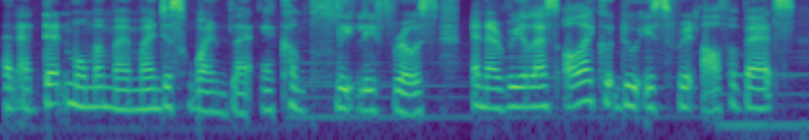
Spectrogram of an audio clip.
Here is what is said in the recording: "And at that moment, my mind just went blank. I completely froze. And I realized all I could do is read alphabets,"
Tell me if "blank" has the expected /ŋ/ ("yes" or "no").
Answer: no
